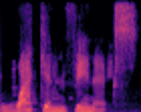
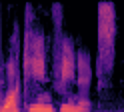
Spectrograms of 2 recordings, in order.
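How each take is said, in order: First: The first name begins with a hard 'whack' sound. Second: The first name begins with a soft 'wah' sound. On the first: The speaker calls it wrong. "It always came out Whackin Phoenix every time. Like you're smacking the guy" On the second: The speaker calls it right. "they could not say Joaquin Phoenix"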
